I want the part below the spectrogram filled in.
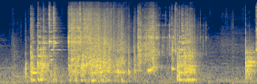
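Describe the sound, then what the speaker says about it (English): Ice cubes crash and clink loudly into a glass mixing glass holding whisky, sweet vermouth and bitters for a Rob Roy, several clattering bursts over a few seconds. "Add ice."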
